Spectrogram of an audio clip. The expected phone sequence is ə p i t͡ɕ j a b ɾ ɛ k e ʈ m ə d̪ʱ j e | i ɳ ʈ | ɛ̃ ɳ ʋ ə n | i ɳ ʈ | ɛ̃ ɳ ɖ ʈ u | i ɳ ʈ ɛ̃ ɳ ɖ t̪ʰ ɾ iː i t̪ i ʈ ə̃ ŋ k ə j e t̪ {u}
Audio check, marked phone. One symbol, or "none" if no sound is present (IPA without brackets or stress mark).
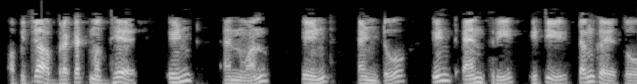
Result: o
